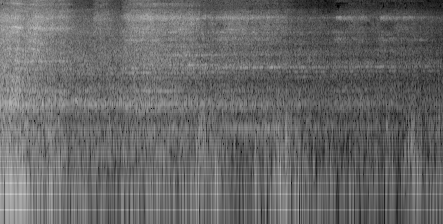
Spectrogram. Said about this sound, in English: I knew it would be a freight train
